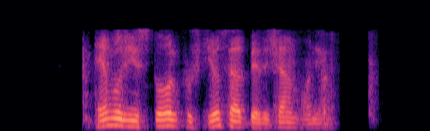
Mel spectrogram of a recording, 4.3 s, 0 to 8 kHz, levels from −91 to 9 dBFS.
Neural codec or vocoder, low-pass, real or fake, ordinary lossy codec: codec, 16 kHz, 1.1 kbps, Voila-Tokenizer; 7.2 kHz; fake; AAC, 16 kbps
